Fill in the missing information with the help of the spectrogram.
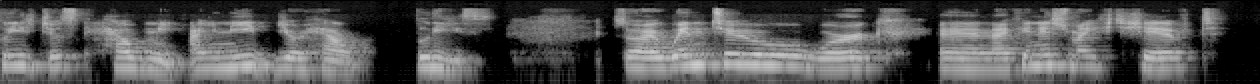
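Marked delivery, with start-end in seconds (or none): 0.0-3.1 put-on tearful crying voice. Retelling a desperate prayer in the shower: retelling crying while pleading. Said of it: "I was just crying".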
